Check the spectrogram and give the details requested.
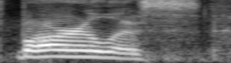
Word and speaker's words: Barlis: daily lives what I introduce to you Barrett is it that's barliss at least that's how my mom says it's pronounced oh god yeah second time I believe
